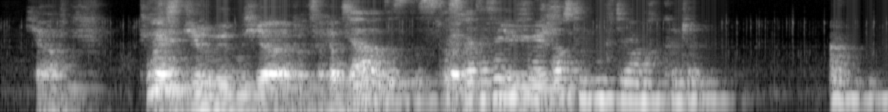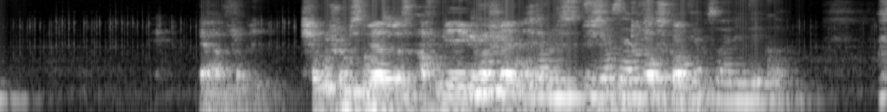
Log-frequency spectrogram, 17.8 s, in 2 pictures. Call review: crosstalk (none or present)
present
